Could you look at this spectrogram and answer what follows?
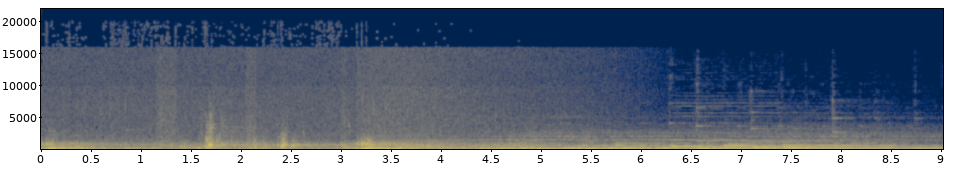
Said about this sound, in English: listen to the whales, gave me so much insight into how these animals were interacting with each other. Because you can hear them countercalling back and forth.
